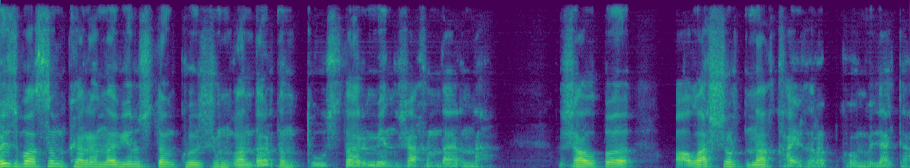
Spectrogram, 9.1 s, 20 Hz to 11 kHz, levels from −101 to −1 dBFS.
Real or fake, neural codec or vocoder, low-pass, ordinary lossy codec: fake; vocoder, 22.05 kHz, 80 mel bands, HiFi-GAN; none; none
